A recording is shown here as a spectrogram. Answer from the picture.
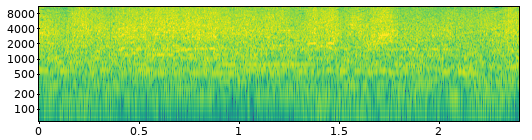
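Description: Band music playing steadily in held notes, with a crowd talking over it.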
